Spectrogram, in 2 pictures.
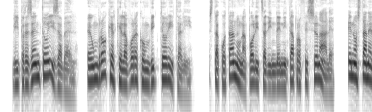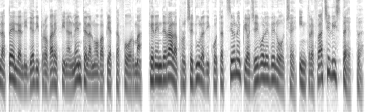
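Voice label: e-learning, Italian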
